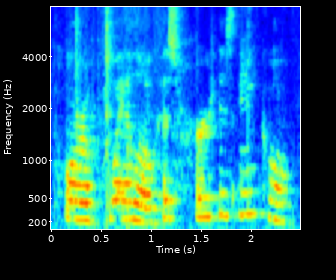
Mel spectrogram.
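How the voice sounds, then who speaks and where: A woman reading a rhyming picture book aloud for children, expressively, with dramatic emphasis and deliberate pauses. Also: a little high, vocal fry, a little mellow, a little hiss or hum. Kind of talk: expressive storytime read-aloud of rhyming verse. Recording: roomy echo, distant mic.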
